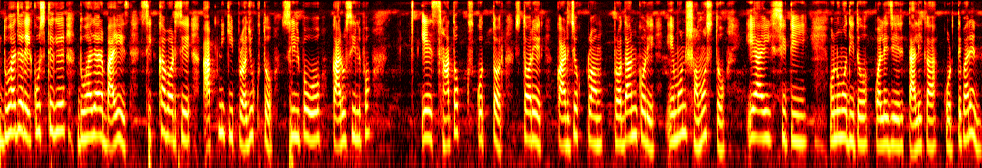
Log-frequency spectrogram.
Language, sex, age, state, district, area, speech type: Bengali, female, 45-60, West Bengal, Paschim Medinipur, rural, read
